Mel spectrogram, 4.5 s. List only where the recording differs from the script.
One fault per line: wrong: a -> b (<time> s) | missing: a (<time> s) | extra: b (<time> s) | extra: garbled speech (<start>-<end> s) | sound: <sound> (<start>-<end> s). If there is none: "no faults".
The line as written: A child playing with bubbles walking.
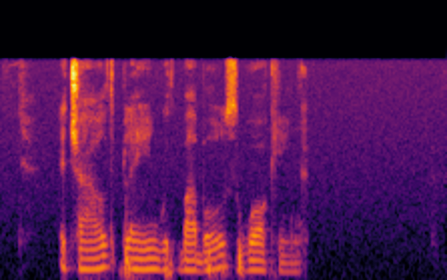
no faults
